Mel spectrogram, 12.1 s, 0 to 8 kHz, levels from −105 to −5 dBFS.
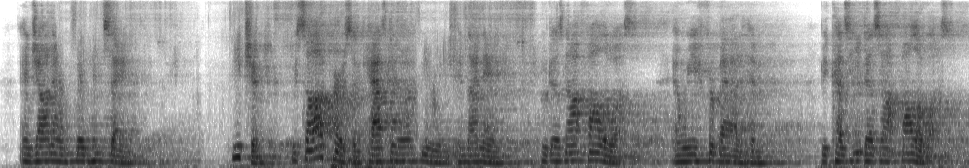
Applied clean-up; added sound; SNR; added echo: neural separator model SepFormer DNS4.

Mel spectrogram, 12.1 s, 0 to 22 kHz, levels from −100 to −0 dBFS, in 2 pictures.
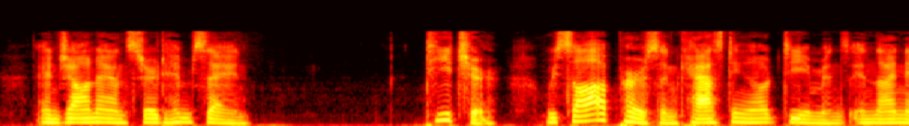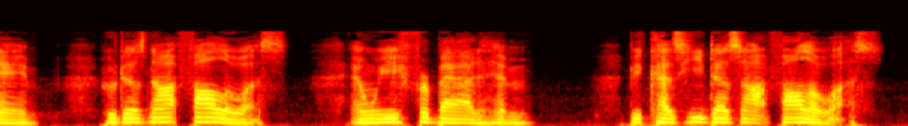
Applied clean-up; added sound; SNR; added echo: none; none; none; none.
